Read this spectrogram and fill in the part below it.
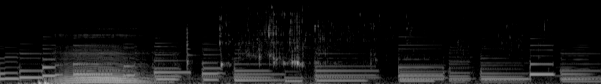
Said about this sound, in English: And then you take some hot chocolate, which I have prepared, and you pour it in on top.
